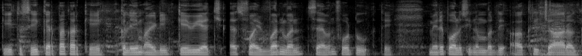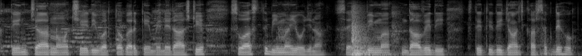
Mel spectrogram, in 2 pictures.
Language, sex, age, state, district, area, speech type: Punjabi, male, 18-30, Punjab, Hoshiarpur, rural, read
